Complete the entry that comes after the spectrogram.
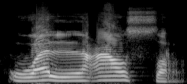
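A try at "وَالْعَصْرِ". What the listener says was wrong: Jangan terlalu lama jeda waktu antara huruf shad dengan ra ya. Wal 'asr.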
